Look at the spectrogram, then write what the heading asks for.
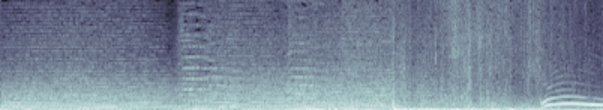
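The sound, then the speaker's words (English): A loud, dense cinematic rumble in a film clip swells into a heavy booming impact of a superhero landing on the ground, followed by a sharp rising whoosh at the very end. “So you're going to do a superhero landing.”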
